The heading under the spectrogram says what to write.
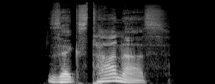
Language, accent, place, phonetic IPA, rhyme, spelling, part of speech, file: German, Germany, Berlin, [ˌzɛksˈtaːnɐs], -aːnɐs, Sextaners, noun, De-Sextaners.ogg
- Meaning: genitive singular of Sextaner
